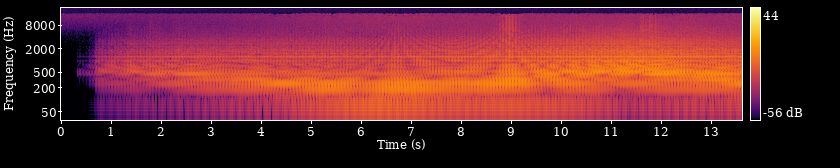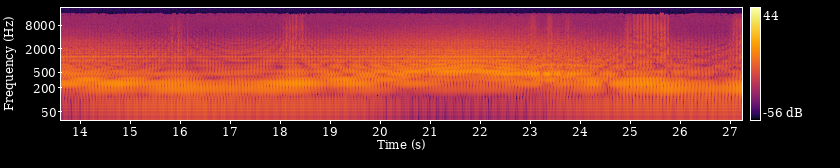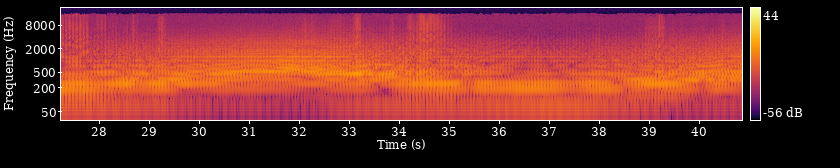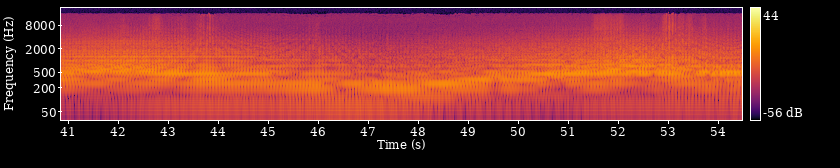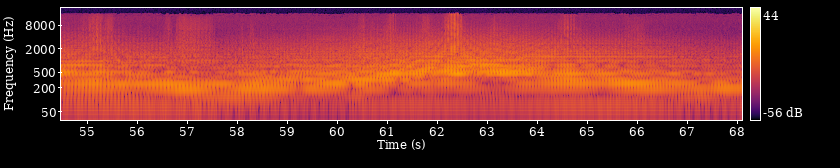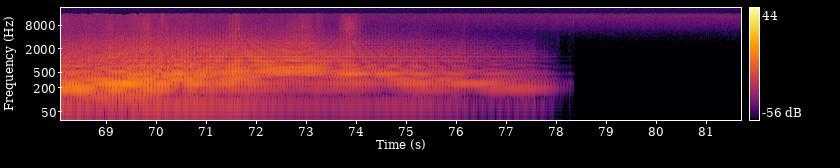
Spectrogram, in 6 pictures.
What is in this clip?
Scifi Microbrute 12
From the series of scifi drones from an Arturia Microbrute, Roland SP-404SX and sometimes a Casio SK-1.
drone, dronesoundtv, microbrute, sci-fi, scifi, synthesizer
